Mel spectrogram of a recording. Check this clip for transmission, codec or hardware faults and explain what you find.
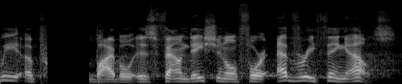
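One transmission fault is present: a stream reconnect at 0.47 s. The connection dropped and the audio goes fully silent until 0.90 s, a gap of about 0.42 s. The player then reconnected and started a new decoder partway through the stream, so the sound resumes roughly 0.4 s further on, with that stretch skipped. The waveform shows a flat line across the gap, and the spectrogram a blank vertical band, with the material on either side not joining up.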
